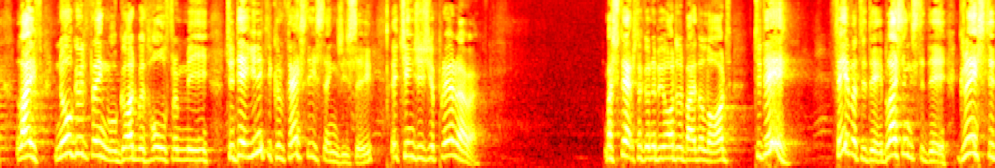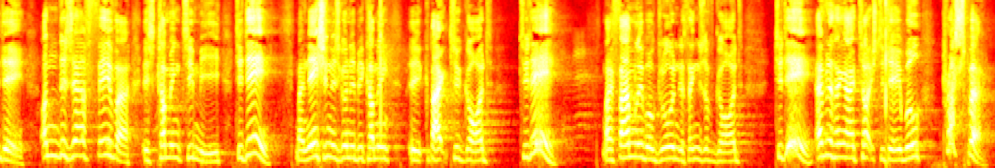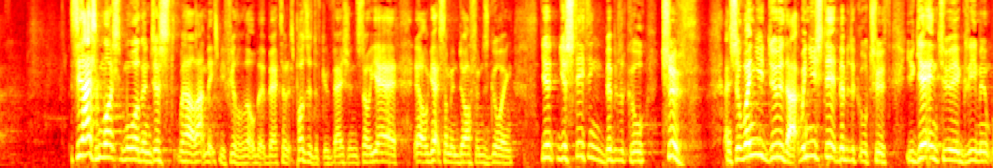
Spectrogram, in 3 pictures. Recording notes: Recorded at freedomcentre church, Preston on Sunday 2nd February 2020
